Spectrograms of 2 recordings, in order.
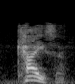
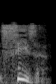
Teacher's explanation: In Latin it's pronounced like Kaiser, with a hard C, but we anglicize it by pronouncing a soft C.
